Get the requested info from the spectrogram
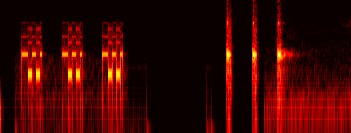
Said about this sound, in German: schmeißt auf gut Deutsch gesagt den Autopiloten raus. Ähm, das wird den Piloten mit einer deutlichen Warnung äh, tatsächlich auch gezeigt. Ich habe sie eben schon mal in der Geschichte äh, kurz gehabt. Die hört sich tatsächlich so an.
